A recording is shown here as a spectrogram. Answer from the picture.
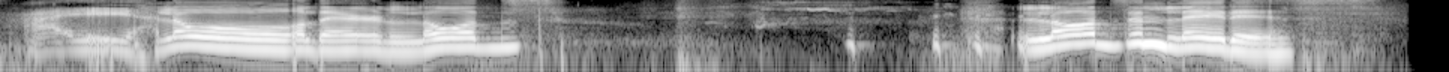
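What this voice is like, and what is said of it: Put-on medieval-style accent. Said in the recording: “try your medieval times accent”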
